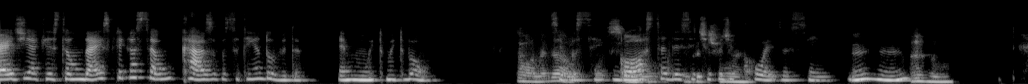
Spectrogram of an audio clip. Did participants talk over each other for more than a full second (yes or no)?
yes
